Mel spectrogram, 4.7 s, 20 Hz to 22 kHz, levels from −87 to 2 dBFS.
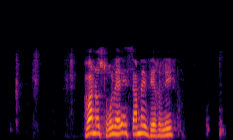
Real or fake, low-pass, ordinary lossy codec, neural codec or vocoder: fake; 5.4 kHz; AAC, 24 kbps; codec, 16 kHz in and 24 kHz out, 2.2 kbps, FireRedTTS-2 codec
